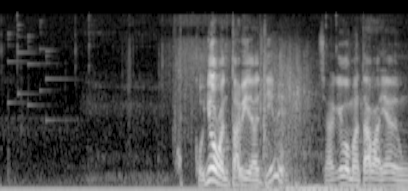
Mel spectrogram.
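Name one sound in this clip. A monster bursts with a dull explosion.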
